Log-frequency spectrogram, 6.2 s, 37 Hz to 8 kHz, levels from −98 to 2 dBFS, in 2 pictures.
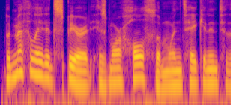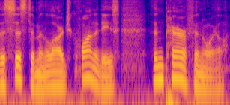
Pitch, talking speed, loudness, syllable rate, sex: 115 Hz, 165 wpm, -17 LUFS, 5.9 syllables/s, male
